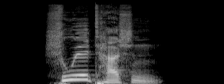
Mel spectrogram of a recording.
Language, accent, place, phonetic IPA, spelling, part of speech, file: German, Germany, Berlin, [ˈʃuːlˌtaʃn̩], Schultaschen, noun, De-Schultaschen.ogg
- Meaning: plural of Schultasche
